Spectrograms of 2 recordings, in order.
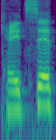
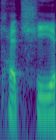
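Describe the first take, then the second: First: The first word sounds like Kate. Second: It sounds like one word, ketchi. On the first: "Kate Sith is probably a bit closer than what I was" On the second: "That's how you actually say it. You say Ketchi apparently"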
